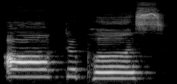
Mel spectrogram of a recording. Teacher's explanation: We actually have two stress syllables.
